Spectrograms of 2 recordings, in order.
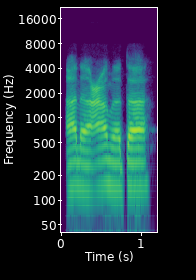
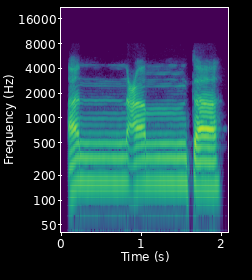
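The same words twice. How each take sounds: First: The n sound is cut off with no length. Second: The n sound is held for too long. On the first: "Antum tidak memberikan zamannya" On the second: "terlalu panjang zamannya dia"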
